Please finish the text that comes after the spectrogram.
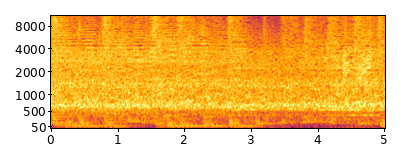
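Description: A stadium crowd in a college football video game, Ohio State against South Carolina, keeps up a dense, steady roar for several seconds, loud and continuous with no clear breaks.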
